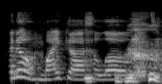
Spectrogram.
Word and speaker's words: Micah: ] way to pronounce that name I know Micah hello that's how it's pronounced move to a new house in San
